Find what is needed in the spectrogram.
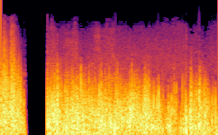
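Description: Wind buffeting the camera's microphone, a loud, uneven rush, broken by a brief dead-silent gap about a third of a second in before it resumes.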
